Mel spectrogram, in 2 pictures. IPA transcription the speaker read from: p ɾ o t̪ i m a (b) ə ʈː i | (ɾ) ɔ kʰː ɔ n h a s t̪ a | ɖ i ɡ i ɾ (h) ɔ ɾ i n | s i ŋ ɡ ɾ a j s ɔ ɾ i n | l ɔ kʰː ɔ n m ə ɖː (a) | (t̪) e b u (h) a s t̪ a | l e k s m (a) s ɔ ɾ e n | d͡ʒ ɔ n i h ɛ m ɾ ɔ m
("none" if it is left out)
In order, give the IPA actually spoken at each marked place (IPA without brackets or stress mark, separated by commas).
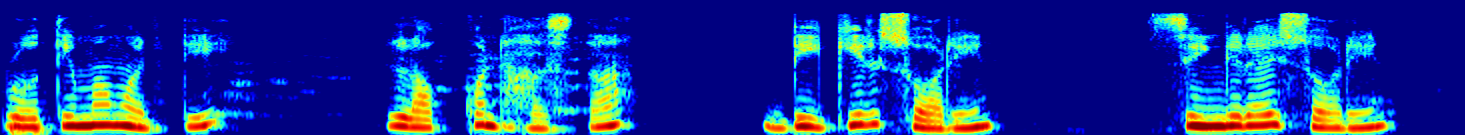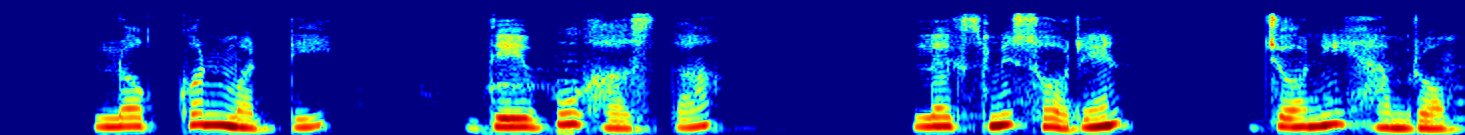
m, l, s, i, d̪, h, i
